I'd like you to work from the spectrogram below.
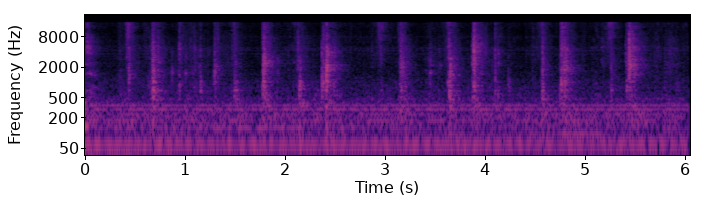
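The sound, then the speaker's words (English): Playing cards being shuffled and drawn during a card game: many soft, quick paper clicks and riffles at an irregular pace, fairly quiet over a low steady hum. “May I have 3 more cards, please?”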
